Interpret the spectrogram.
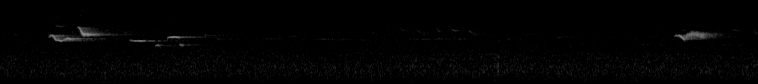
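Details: Narcissus flycatcher perched in a pine forest in spring, singing to claim territory. One loud phrase of bright, looping whistles is followed by a quiet pause of about five seconds, then a single short whistled note.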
